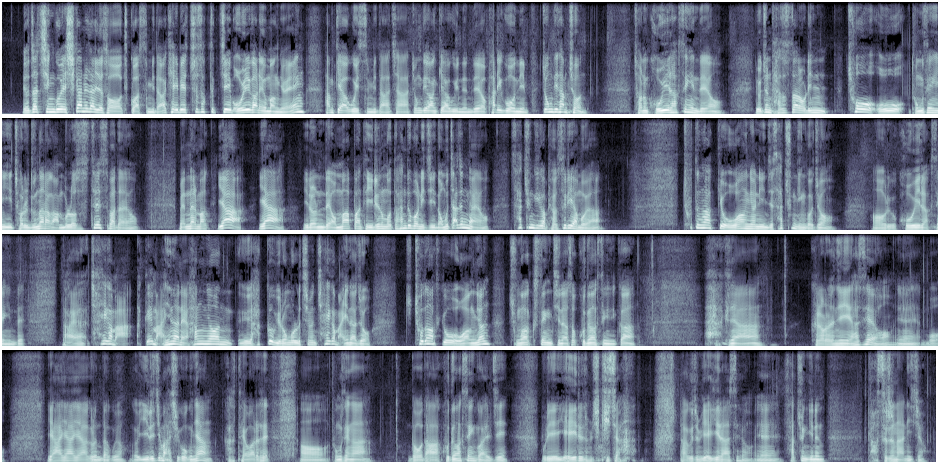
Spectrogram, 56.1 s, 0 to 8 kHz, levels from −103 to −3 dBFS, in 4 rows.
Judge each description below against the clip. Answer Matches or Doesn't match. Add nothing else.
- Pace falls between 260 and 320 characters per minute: Matches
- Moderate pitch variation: Doesn't match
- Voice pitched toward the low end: Matches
